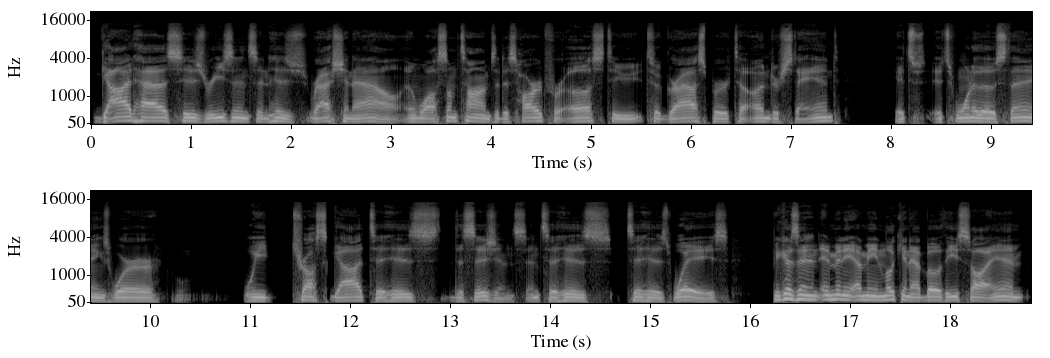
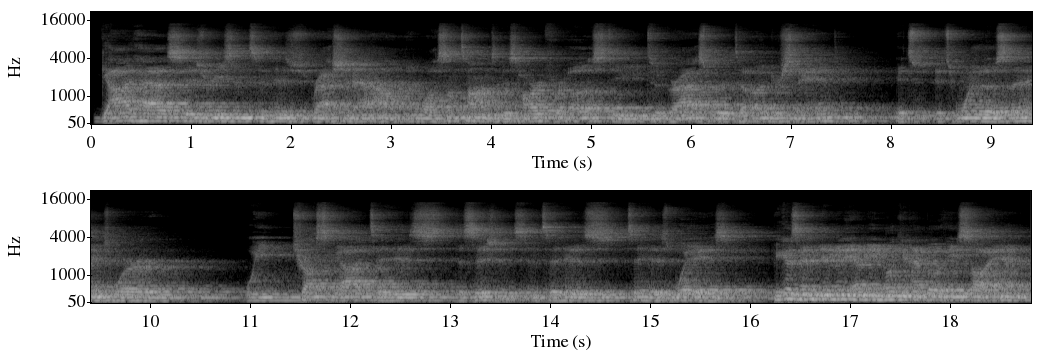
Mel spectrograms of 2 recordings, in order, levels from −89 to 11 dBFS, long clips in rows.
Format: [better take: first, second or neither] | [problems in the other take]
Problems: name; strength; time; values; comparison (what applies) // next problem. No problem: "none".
first | off-mic speech; far // room echo; noticeable; dies away in 2 s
